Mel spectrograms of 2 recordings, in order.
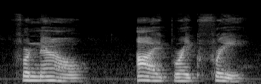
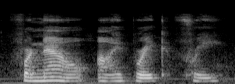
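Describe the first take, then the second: The two takes are said the same way.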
